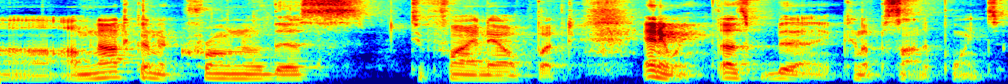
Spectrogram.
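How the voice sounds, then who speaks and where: A man speaks at medium pitch. Noticeable background noise can be heard. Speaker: airsoft reviewer. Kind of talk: product review. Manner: halting, many fillers.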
